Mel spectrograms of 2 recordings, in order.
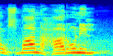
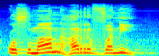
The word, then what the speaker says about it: عثمان ہرونی: اللہ الغنی تشریف لائے۔ یہ عموماً عثمان ہارونی بولتے ہیں لوگ، کوئی عثمان ہارونی بولتا ہے، کوئی عثمان ہرونی پڑھتا ہے، تو یہ اصل تلفظ ہے عثمان ہرونی۔ خواجہ غریب نواز کے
